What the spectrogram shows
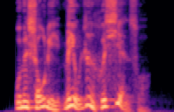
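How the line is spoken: Shouting. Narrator (Chinese): 我嚷道

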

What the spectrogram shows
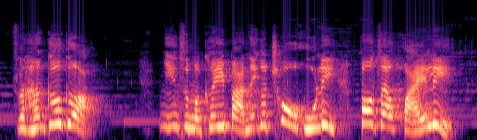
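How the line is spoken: Shrieking. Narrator (Chinese): 李初晴却是尖叫道

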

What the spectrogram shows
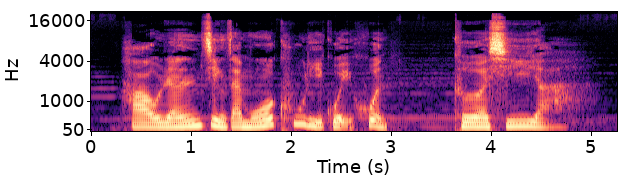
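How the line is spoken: Sighing. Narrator (Chinese): 毒仙叹息道

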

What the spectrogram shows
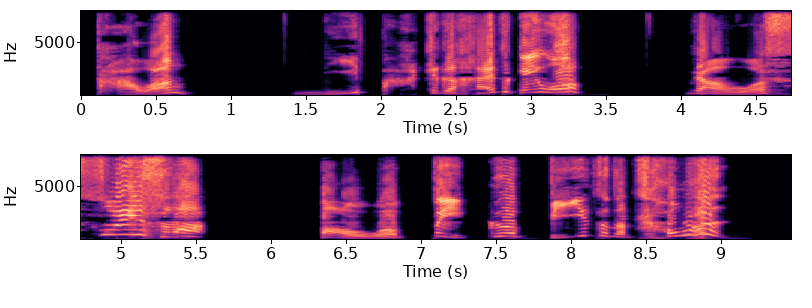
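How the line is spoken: Through gritted teeth. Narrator (Chinese): 哈密迟咬牙切齿地说

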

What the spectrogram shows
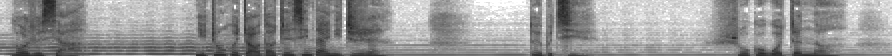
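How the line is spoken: Murmuring. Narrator (Chinese): 我喃喃道

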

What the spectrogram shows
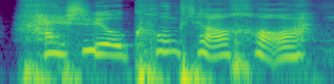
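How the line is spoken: Heartfelt sigh. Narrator (Chinese): 由衷的感叹了一句

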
